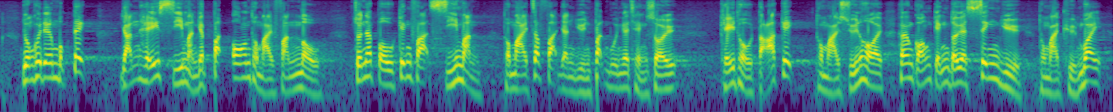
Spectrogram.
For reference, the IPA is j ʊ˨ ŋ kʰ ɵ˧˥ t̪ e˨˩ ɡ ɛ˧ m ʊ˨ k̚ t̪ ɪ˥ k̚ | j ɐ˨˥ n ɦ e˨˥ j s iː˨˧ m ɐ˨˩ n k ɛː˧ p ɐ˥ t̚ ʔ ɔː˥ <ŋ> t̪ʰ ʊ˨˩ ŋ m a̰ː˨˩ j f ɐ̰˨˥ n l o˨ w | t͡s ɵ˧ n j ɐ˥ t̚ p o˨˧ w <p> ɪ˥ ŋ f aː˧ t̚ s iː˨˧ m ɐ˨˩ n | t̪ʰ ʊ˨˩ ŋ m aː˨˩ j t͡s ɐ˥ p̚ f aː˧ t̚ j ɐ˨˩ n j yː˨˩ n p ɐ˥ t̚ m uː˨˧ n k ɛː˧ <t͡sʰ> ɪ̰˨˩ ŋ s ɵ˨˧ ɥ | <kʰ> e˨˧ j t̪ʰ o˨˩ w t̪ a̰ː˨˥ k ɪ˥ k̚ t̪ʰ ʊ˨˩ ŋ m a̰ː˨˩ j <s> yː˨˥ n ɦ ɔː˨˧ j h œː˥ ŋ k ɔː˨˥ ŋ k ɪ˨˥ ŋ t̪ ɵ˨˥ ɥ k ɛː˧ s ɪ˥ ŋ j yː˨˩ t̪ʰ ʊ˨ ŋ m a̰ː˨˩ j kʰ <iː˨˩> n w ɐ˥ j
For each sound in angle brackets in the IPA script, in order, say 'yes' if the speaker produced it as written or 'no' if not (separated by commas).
no, no, yes, yes, yes, no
